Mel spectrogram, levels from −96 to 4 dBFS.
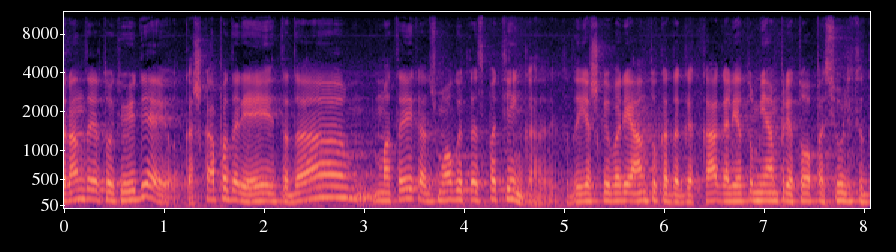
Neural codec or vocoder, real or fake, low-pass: none; real; 10.8 kHz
